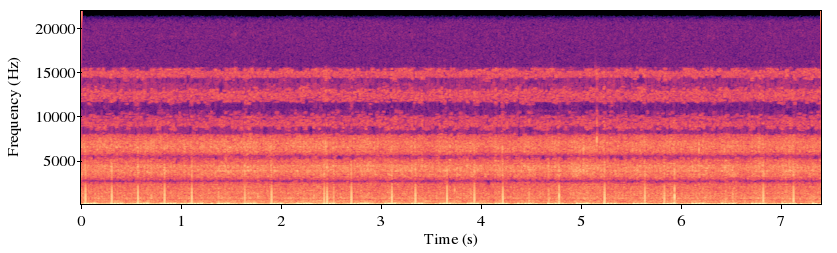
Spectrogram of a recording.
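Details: 1998 Nissan Frontier with a low, uneven throbbing idle and irregular ticks about three to four per second; engine running rough, cause not clear.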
